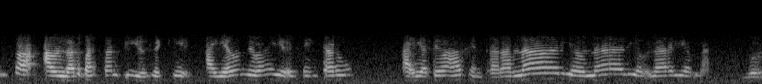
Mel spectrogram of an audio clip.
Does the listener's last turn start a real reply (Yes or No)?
Yes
